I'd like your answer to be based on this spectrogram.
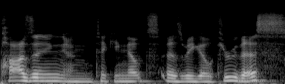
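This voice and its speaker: A man with a Canadian accent speaks at a fairly slow pace in a somewhat breathy, dark, mellow tone, with ordinary pitch variation against a quiet background. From Canada. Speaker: math teacher. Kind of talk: lecture. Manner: hesitant, many fillers.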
